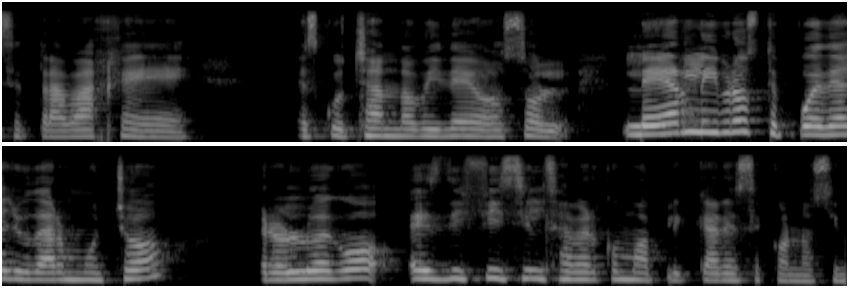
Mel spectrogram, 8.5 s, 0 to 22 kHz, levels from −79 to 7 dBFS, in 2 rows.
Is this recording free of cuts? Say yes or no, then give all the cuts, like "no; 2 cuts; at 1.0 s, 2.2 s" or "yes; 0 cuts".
yes; 0 cuts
